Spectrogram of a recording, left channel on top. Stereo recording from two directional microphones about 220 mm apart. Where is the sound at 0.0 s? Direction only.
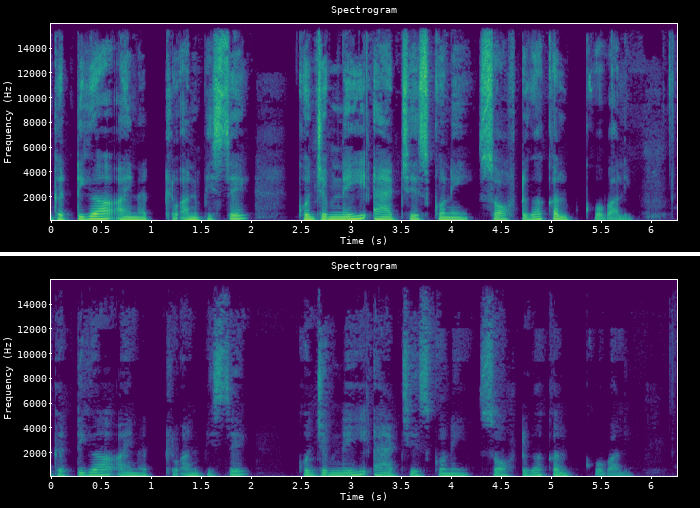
40° left (ahead or behind).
